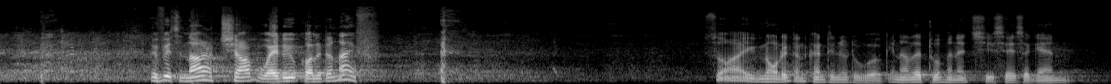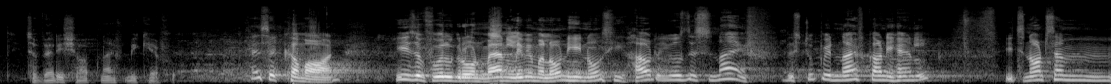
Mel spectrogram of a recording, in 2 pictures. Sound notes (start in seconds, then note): 0.0 laughter; 3.9 laughter; 12.8 laughter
